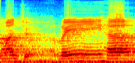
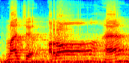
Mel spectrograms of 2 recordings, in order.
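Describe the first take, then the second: First: The vowel before ha leans toward an e. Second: The vowel before ha is a plain open a.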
